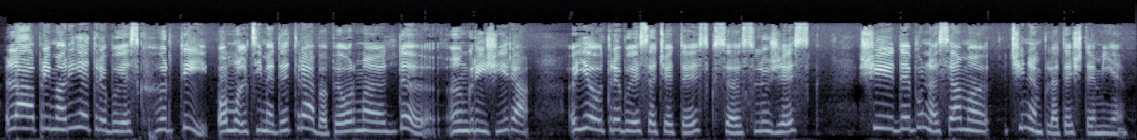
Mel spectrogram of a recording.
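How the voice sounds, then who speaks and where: A woman reading aloud and voicing a fussy, greedy old village priest who mumbles, then shouts and splutters, in a close, dry recording. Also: high-pitched, animated, dry recording. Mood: insistent.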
